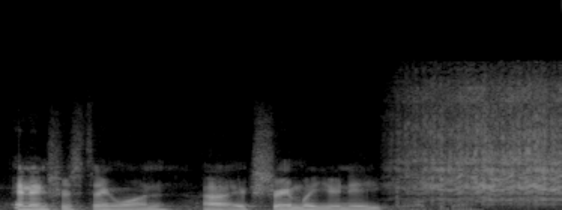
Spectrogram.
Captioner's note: whirring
